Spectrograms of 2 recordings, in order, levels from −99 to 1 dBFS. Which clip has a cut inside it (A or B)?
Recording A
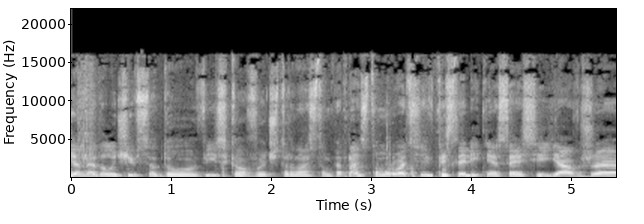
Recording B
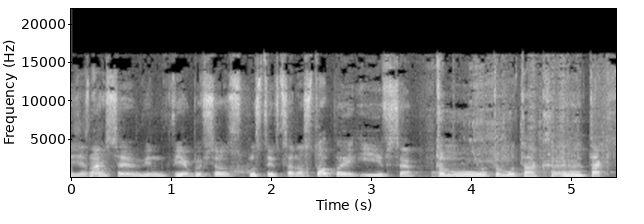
A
